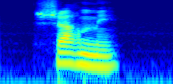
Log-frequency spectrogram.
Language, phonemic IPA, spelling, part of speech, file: French, /ʃaʁ.me/, charmer, verb, Fr-charmer.ogg
- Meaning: 1. to charm (with magic) 2. to charm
